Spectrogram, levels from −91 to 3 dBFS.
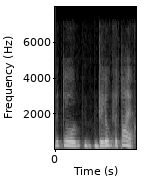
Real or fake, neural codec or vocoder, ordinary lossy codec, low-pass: fake; codec, 16 kHz, 0.5 kbps, FreqCodec, larger model; AAC, 32 kbps; 7.2 kHz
